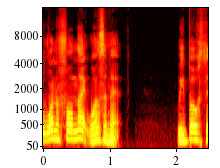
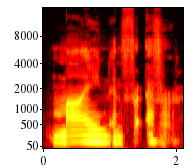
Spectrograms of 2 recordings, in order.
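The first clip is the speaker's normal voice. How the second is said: slow, heavy stress on mine and forever. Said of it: "I want to emphasize the words".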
